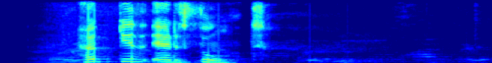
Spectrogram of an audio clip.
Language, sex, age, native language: Icelandic, male, 10, Icelandic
